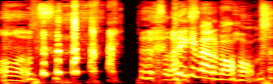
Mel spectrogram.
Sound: both laughing

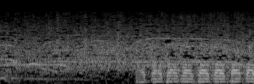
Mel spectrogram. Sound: audience cheering

